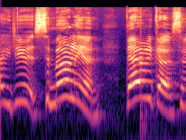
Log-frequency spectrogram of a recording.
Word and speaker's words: Simoleon: how to do it guys Simoleon Simoleon okay there that's that's how the video says to do it guys that's how you do it Simoleon there we go so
